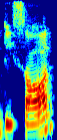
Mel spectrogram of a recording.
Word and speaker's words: de Sade: de Sade. – Yes. Published. De Sade. Did I say that right? Yeah, you did.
